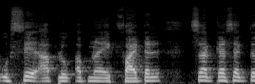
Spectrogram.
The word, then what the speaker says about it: FITE: फाइट pronounce as अ फाइटर guys, फाइट ठीक है, फाइट एज a machine जैसे मैंने बताया.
